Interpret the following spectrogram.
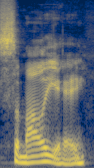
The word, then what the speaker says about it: sommelier: I don't know, but it's sommelier. So that's how you pronounce it.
